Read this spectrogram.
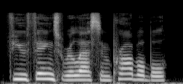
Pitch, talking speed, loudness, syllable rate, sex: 215 Hz, 165 wpm, -14 LUFS, 5.8 syllables/s, female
